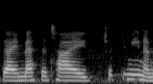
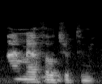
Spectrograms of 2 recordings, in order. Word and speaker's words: dimethyltryptamine: Our body naturally has DMT, dimethyltryptamine. I'm not saying that right. In it, and dimethyltryptamine.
